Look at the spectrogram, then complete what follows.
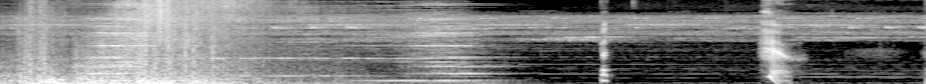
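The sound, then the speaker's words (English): A loud, roaring magical spell blast cast by Abaddon surges for several seconds and fades into a low hum, followed by a sharp crack and a quick descending zap as a simple energy shield deflects it. “I used a simple energy shield to block your spell.”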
